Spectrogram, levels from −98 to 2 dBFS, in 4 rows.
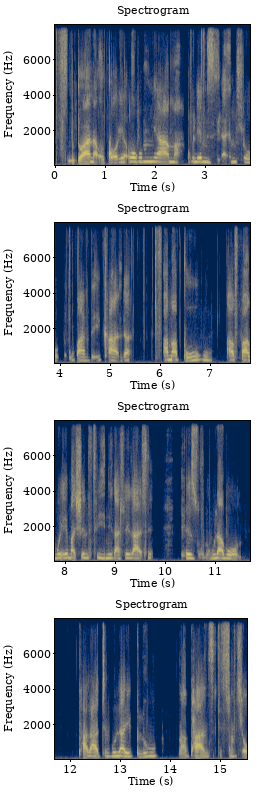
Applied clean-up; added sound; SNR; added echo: neural diffusion model UNIVERSE++.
